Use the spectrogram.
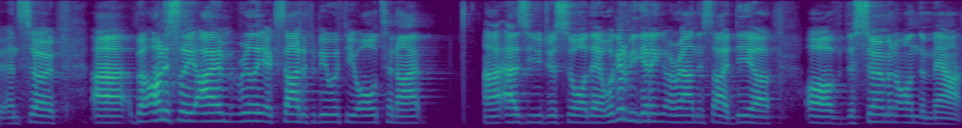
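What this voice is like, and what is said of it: Australian accent. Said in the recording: “My voice is a little bit different. I'm from Australia”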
